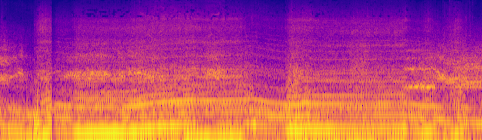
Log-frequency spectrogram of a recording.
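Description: Tyres squeal as a car drifts through a bend.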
